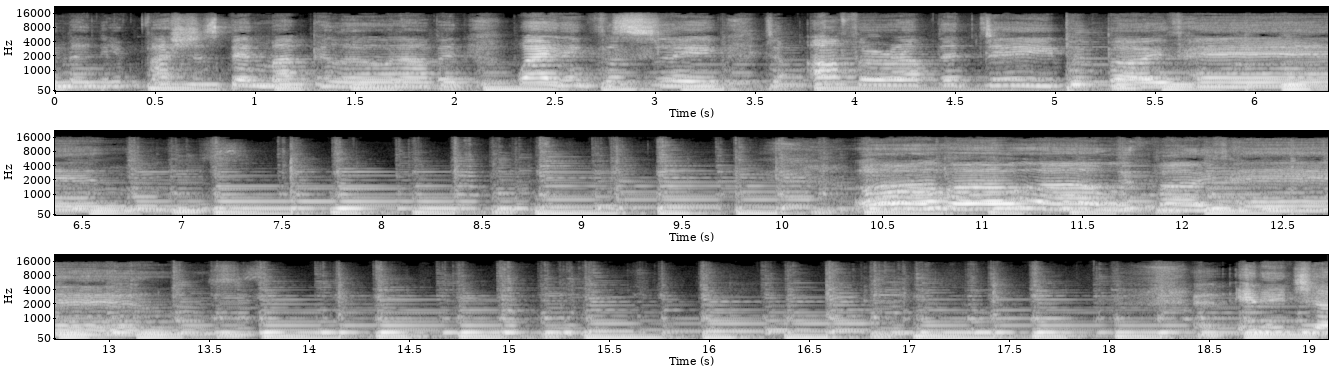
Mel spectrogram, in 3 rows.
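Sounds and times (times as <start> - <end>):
acoustic guitar and ukulele picking: 0.0 - 19.0.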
